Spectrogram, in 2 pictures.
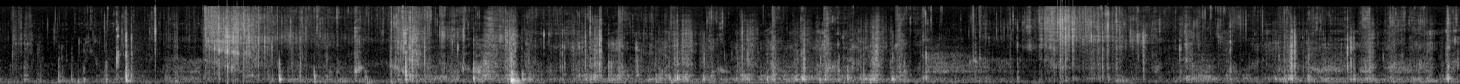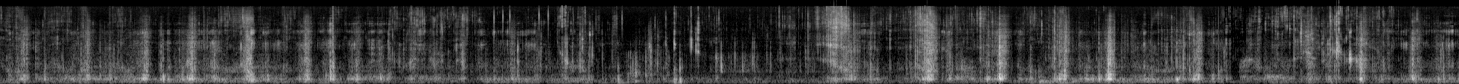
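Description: Close-miked crunching and chewing of a crispy hash brown waffle with cheese and bacon, with louder bites near the start, in the middle and near the end.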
